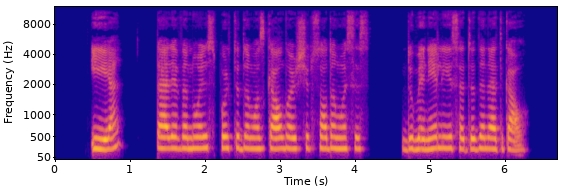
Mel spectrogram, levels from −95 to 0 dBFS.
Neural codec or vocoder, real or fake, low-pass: codec, 24 kHz, 0.9 kbps, WavTokenizer, medium speech release version 2; fake; 10.8 kHz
